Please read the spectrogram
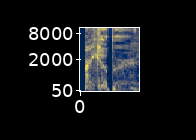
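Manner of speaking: hushed whisper. Real, not acted. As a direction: breathe the name out. Whispers card name.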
